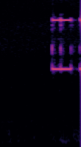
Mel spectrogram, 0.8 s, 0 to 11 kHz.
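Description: A multimeter's continuity beep sounding while its probes touch a 5-volt point on a circuit board, a sharp high electronic tone lasting about a quarter second, then a brief second chirp, in an otherwise quiet room.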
